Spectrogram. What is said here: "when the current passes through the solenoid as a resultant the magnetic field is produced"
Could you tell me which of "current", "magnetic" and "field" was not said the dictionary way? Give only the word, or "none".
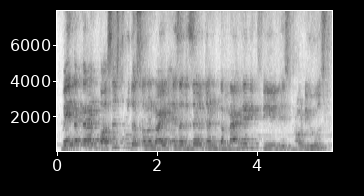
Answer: none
